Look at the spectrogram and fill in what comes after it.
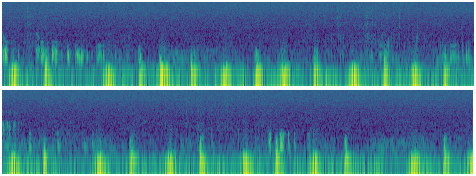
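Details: Muffled, irregularly spaced heartbeats through a low-placed stethoscope, with stomach gurgles, in a woman with atrial fibrillation and a leaking heart valve, recorded days before her open heart surgery; atrial fibrillation with valve regurgitation.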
